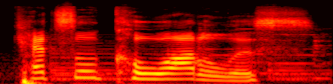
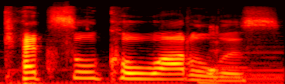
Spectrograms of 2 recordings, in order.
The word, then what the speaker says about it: Quetzalcoatlus: Quetzalcoatlus. Quetzalcoatl. Quetzalcoatl. It's not there's no W. Quetzalcoatlus. Quetzal. Quetzalcoatlus. There you go. Because it's Quetzalcoatl, the god. Quetzalcoatlus.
